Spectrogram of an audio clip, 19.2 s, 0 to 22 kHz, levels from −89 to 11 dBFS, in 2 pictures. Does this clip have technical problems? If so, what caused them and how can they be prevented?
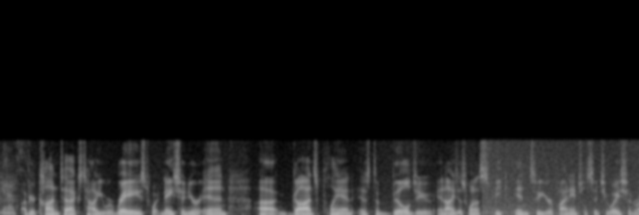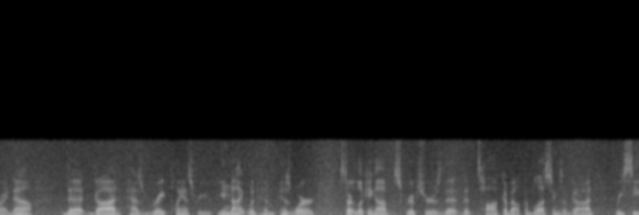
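No, this speech recording has no technical problems.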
